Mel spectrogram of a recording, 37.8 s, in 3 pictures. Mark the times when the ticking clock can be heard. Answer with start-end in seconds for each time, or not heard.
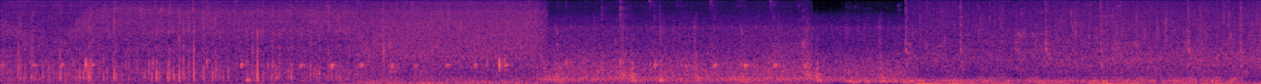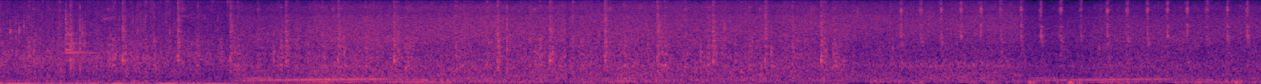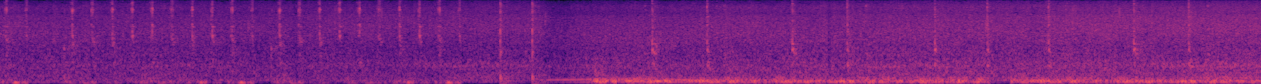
0.0-37.7.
